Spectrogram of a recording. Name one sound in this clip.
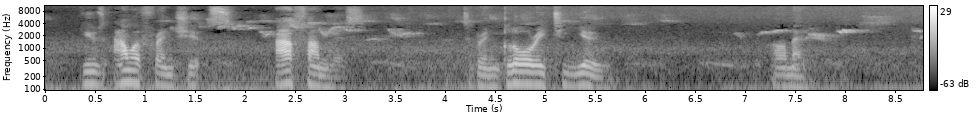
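A middle-aged man speaks calmly and close by, outdoors.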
